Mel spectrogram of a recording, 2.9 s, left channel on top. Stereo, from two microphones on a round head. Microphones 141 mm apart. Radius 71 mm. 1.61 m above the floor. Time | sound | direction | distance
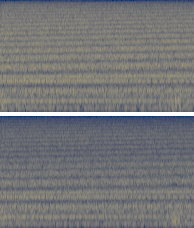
0.0 | a drone | 50° left (ahead or behind) | ?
